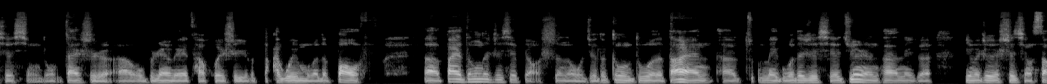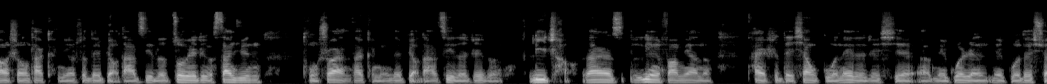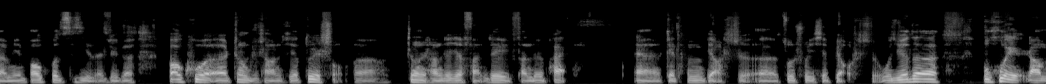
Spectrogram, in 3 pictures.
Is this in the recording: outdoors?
no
